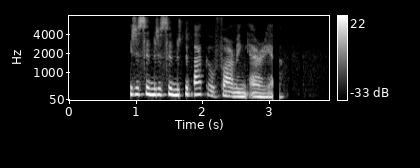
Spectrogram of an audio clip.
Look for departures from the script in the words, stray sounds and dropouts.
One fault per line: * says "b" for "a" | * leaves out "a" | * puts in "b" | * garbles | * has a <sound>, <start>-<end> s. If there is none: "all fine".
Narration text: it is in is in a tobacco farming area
* has a dropout, 3.0-3.2 s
